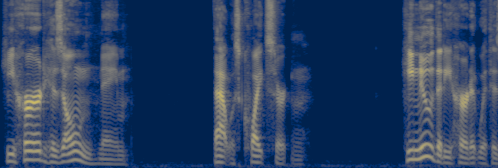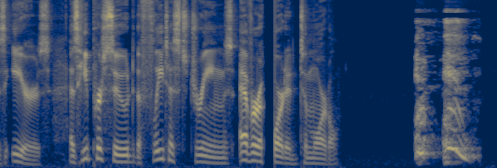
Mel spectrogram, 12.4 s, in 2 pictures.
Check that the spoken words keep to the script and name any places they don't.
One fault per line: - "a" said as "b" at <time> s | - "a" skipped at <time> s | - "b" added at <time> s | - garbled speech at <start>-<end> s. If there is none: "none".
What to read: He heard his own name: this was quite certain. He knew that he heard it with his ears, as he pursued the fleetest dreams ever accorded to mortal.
- "this" said as "that" at 2.7 s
